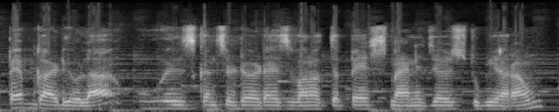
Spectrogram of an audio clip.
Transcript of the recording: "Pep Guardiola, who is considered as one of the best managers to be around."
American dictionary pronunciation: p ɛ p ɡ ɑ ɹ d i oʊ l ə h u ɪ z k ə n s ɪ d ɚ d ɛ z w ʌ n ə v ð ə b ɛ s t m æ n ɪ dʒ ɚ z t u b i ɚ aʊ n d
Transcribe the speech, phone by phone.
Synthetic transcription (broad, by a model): p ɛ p ɡ ɑ ɹ d i oʊ l ə h u ɪ z k ə n s ɪ d ɚ d ɛ z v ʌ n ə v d ə b ɛ s t m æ n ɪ dʒ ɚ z t u b i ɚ aʊ n d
